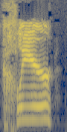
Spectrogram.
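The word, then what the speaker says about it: Xlear: Well, you get into the store, and I'll tell you which stores to go to get a hold of Clear Nasal Spray. That's spelled with an X for xylitol, which is one of the main ingredients in Clear Nasal Sprays.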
